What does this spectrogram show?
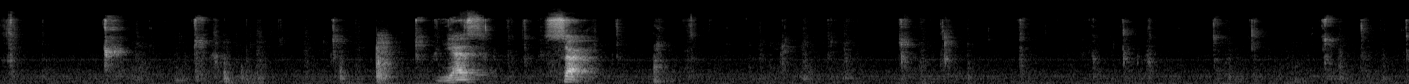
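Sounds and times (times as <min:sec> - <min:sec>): cucumber crunching: 0:00.0 - 0:00.3, 0:01.0 - 0:14.0
wet mouth clicks: 0:01.0 - 0:02.2, 0:06.1 - 0:13.8.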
